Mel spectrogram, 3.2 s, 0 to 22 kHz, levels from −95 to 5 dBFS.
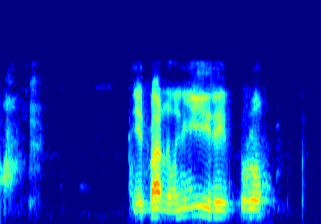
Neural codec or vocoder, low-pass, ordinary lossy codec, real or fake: codec, 24 kHz, 3 kbps, HILCodec; 7.2 kHz; AAC, 48 kbps; fake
